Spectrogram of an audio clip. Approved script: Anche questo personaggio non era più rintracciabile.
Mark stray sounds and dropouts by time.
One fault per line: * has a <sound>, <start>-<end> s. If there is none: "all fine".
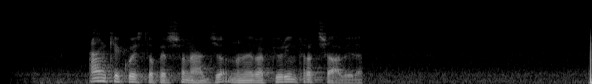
all fine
